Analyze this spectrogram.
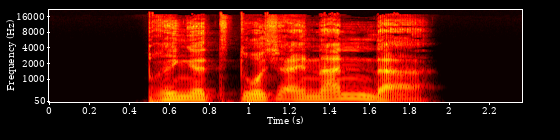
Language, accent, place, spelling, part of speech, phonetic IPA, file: German, Germany, Berlin, bringet durcheinander, verb, [ˌbʁɪŋət dʊʁçʔaɪ̯ˈnandɐ], De-bringet durcheinander.ogg
- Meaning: second-person plural subjunctive I of durcheinanderbringen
